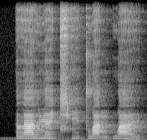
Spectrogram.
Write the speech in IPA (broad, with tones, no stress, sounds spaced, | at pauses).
l ä˥ l ɥ ɛ˥˩ t͡ɕʰ i˥ t̪ w a˥ n p w a˥˩ ɪ̯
